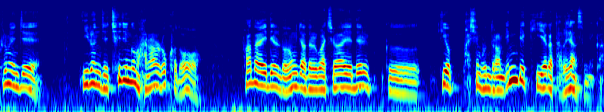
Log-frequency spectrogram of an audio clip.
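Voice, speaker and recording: A man with an unremarkable speaking voice talks at a fairly quick pace, his fairly high pitch rising and falling with lively intonation. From South Korea, Gyeongnam (Hamyang). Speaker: labor leader, government commission chair. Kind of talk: radio interview.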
